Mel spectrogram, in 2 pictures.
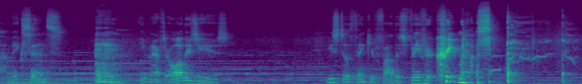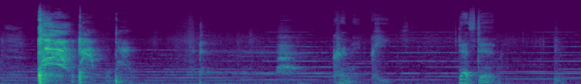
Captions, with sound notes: Makes sense. (somber music) Even after all these years, you still think your father's favorite creep mouse. (cough rasping) Crimeny Keaton, dad's dead, been dead.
